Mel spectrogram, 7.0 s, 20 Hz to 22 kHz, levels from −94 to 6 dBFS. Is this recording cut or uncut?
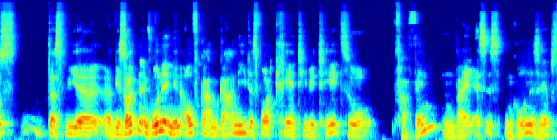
cut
